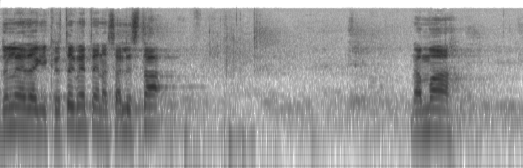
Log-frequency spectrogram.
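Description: A young man speaks into a microphone in short bursts.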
